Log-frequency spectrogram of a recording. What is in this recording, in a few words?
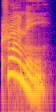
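"cranny", English, British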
